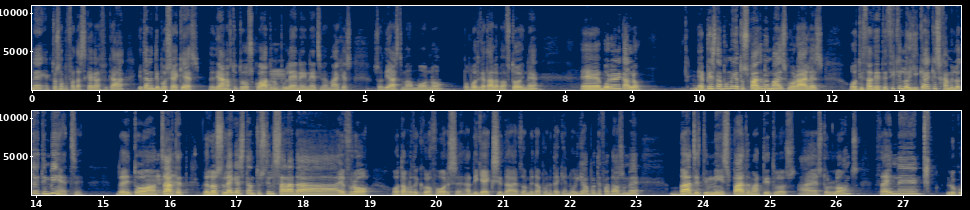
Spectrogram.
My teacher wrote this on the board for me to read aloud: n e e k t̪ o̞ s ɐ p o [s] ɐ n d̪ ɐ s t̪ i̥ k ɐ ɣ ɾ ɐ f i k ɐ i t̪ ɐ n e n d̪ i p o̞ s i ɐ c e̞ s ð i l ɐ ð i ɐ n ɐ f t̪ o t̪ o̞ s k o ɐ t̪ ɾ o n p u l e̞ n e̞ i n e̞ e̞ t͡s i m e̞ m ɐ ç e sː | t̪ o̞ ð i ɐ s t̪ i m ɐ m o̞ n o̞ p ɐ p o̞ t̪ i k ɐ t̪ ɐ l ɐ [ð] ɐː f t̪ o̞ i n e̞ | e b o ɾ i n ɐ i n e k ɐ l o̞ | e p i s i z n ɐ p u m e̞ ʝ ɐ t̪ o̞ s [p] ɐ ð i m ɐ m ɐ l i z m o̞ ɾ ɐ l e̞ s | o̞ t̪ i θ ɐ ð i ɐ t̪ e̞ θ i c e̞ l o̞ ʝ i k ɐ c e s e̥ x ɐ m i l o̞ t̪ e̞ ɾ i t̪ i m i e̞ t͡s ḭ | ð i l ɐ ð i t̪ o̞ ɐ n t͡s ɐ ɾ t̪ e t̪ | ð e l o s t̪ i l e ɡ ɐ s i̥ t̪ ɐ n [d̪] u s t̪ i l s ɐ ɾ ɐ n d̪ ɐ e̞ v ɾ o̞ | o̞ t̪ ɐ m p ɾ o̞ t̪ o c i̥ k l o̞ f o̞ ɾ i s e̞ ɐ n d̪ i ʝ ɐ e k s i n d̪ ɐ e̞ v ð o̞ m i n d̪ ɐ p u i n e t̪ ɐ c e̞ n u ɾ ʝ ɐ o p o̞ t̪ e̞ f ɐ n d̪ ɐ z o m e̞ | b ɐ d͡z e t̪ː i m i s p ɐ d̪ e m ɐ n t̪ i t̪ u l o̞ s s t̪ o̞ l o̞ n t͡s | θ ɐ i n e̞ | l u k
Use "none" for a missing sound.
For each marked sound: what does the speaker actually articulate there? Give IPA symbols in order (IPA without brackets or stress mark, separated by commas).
f, v, p, t̪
